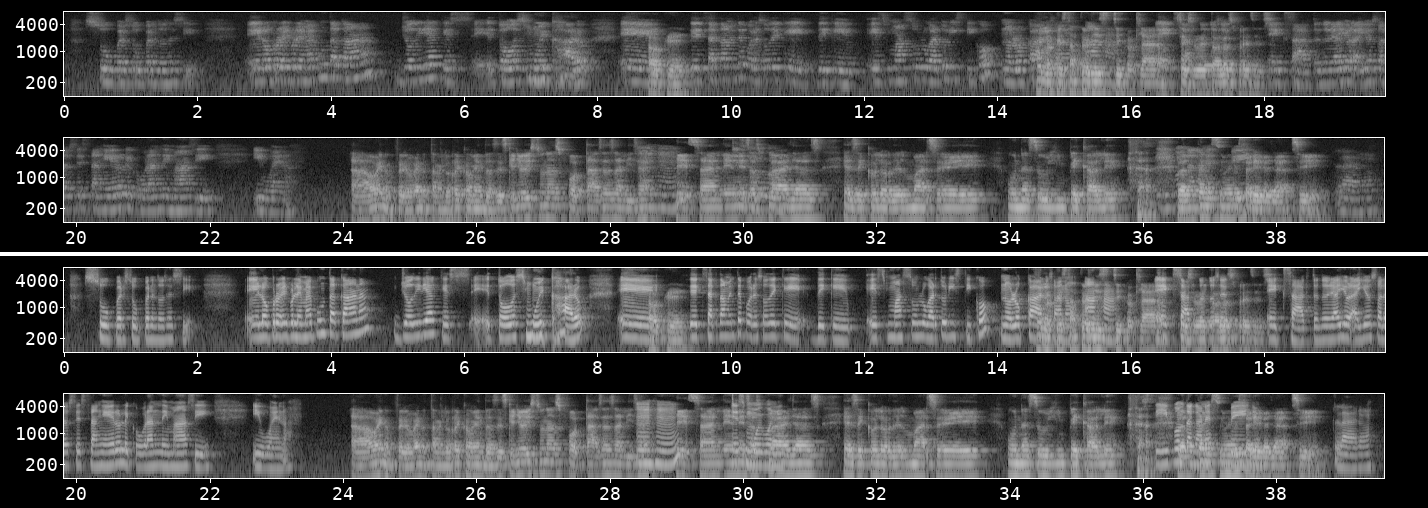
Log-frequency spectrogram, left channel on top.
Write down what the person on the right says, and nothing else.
Súper, súper. Entonces sí, eh, lo pro- el problema de Punta Cana, yo diría que es, eh, todo es muy <laughs> caro. eh,
exactamente por eso de que, de que es más un lugar turístico, no local,
o sea,
no,
ajá.
Exacto,
entonces,
exacto. Entonces a ellos, a ellos, a los extranjeros le cobran de más y, y bueno.
Ujú,
Es
muy
bonito.
Sí, Punta
Cana
es
bello,
claro.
